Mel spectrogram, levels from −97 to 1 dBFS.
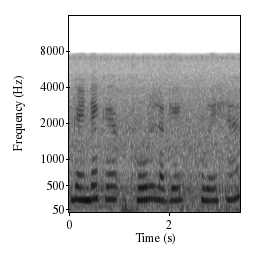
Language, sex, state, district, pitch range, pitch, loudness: Hindi, female, Madhya Pradesh, Katni, 225-240 Hz, 235 Hz, -12 LUFS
